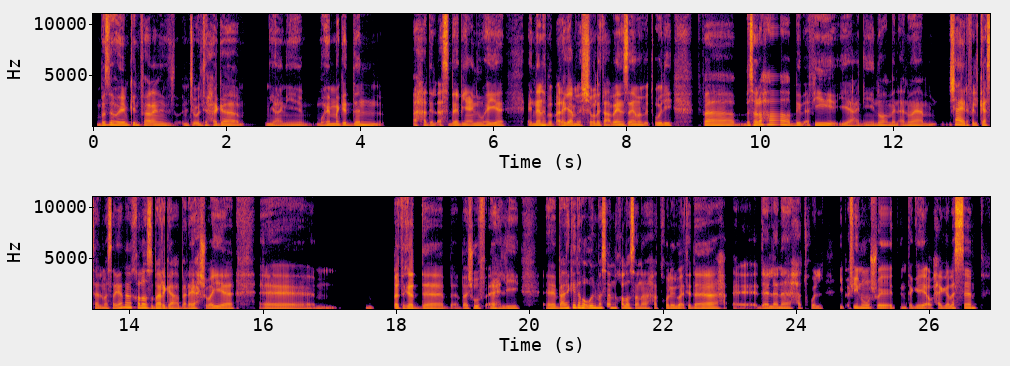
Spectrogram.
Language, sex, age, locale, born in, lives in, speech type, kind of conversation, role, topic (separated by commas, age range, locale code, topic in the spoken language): Arabic, male, 30-34, ar-EG, Egypt, Egypt, conversation, advice, user, ليه بفضل أأجل إني أبدأ عادة جديدة؟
